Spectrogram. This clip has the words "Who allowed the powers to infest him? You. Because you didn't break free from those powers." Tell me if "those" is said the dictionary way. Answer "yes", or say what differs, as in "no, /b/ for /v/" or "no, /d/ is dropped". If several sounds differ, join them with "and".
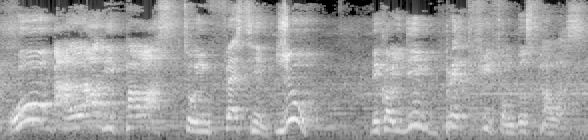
no, /s/ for /z/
